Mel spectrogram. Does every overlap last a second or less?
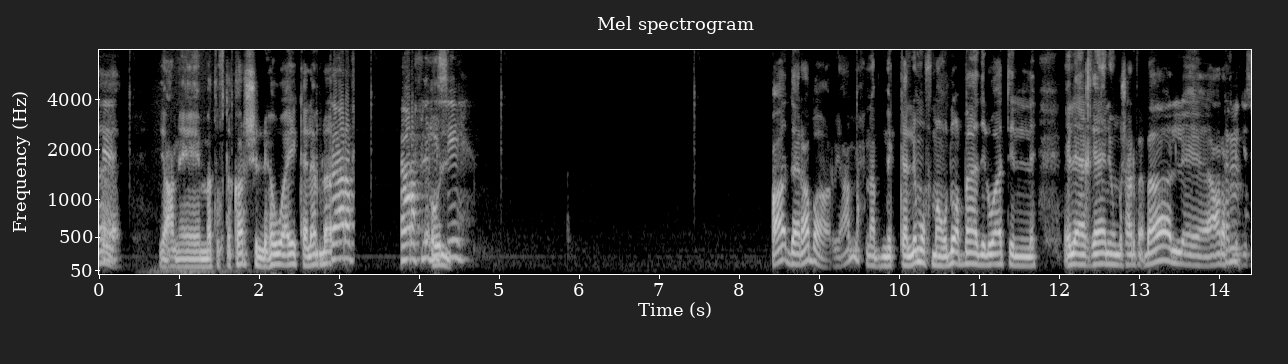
Yes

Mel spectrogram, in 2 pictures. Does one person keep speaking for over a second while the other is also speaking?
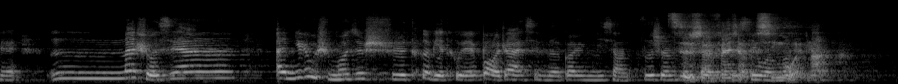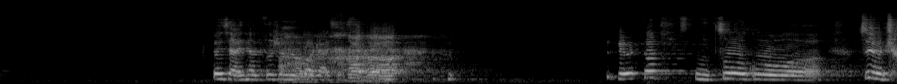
Yes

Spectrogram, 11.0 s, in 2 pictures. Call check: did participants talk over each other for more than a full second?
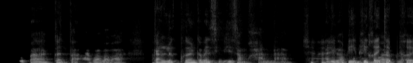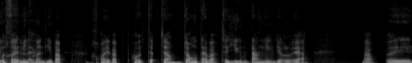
Yes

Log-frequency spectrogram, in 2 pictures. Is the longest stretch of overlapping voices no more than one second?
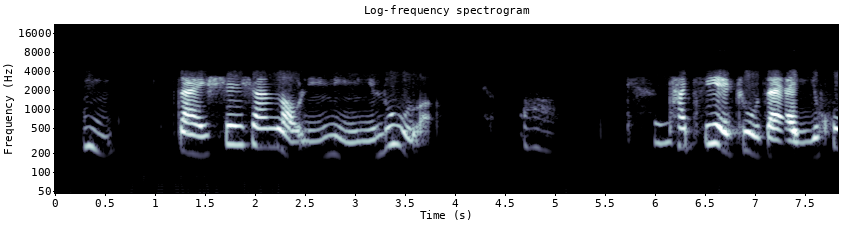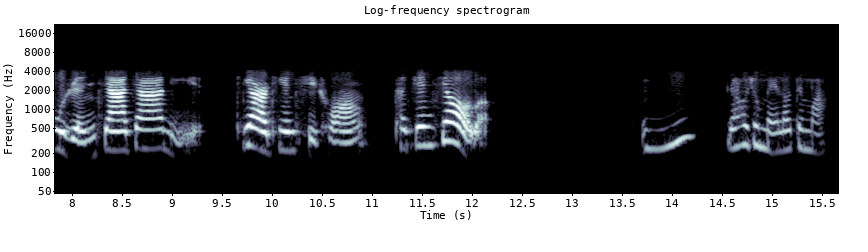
Yes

